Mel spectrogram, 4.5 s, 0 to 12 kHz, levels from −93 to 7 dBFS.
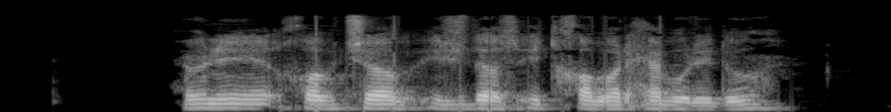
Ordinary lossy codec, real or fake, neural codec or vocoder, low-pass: Opus, 64 kbps; real; none; 7.2 kHz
